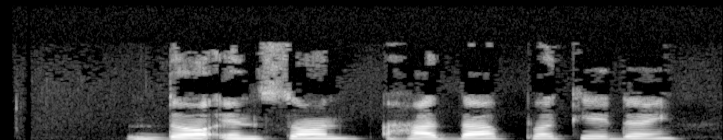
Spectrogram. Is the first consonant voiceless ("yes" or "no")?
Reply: no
